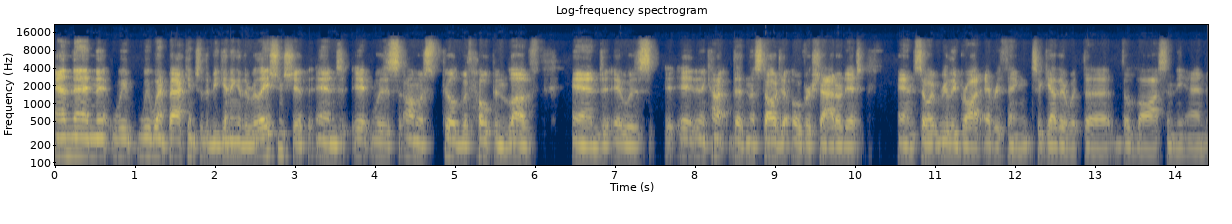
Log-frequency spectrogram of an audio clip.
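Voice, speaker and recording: This man has a plain, everyday voice with a Canadian accent and a fairly low pitch. He talks at a moderate pace with fairly even intonation. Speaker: magazine editor and interviewer. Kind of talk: interview.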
